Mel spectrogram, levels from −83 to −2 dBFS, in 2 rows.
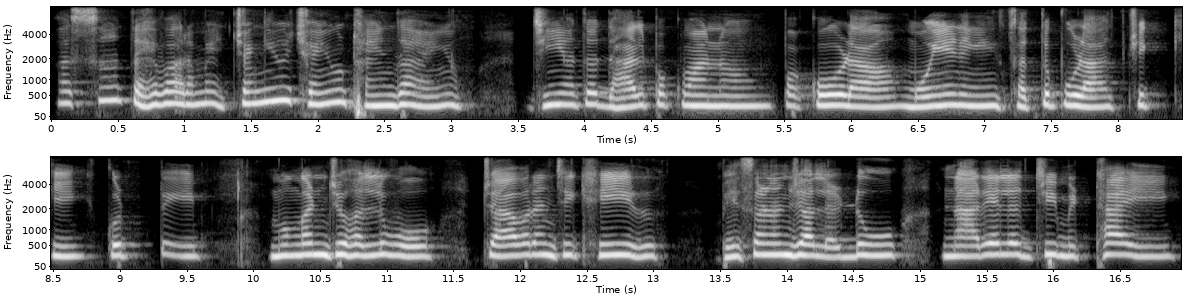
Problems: none marked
